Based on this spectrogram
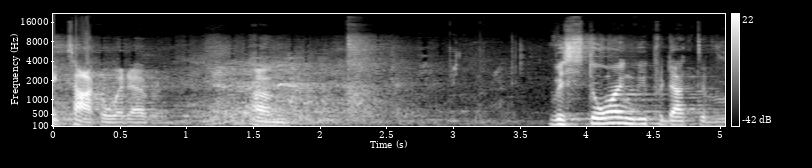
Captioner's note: laughter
